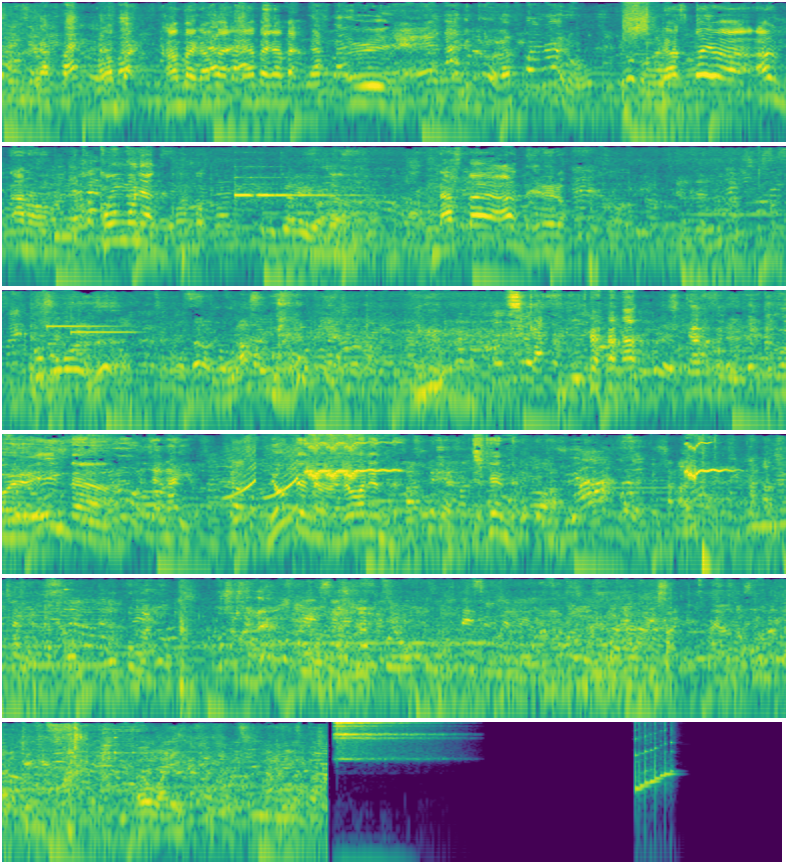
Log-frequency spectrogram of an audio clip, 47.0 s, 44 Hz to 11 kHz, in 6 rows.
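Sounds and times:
people chattering: 0.0s - 42.5s
overlapping voices chatter: 25.5s - 28.5s.

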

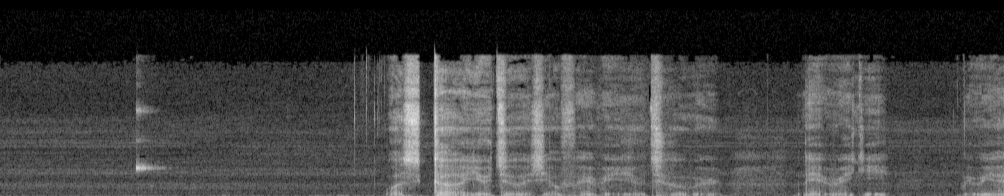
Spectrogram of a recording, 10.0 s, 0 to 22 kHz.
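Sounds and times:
faint low hum: 0.0s - 10.0s
short high beep: 1.4s - 1.7s.

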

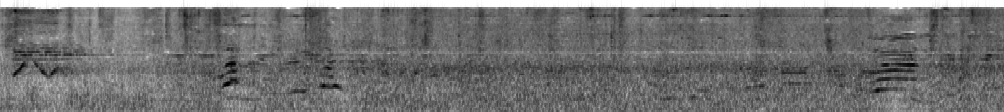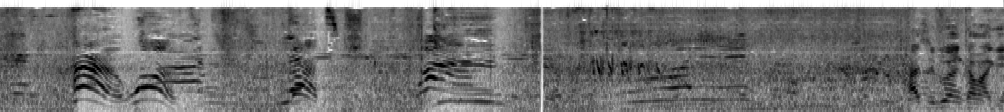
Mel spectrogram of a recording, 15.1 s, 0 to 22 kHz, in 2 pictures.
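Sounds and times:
roadside traffic noise: 0.0s - 15.0s
faint voices of people: 1.4s - 15.0s.

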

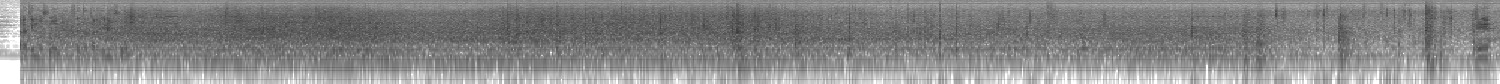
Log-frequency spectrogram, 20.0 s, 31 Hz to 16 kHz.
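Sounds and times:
steady background noise: 0.3s - 20.0s
car engine idling: 0.4s - 19.6s.

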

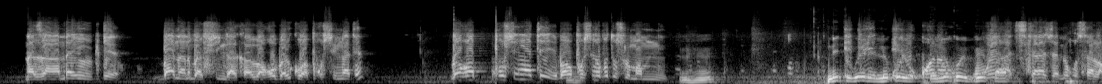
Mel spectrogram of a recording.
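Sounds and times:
man talking: 4.5s - 7.2s, 8.3s - 11.0s.

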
